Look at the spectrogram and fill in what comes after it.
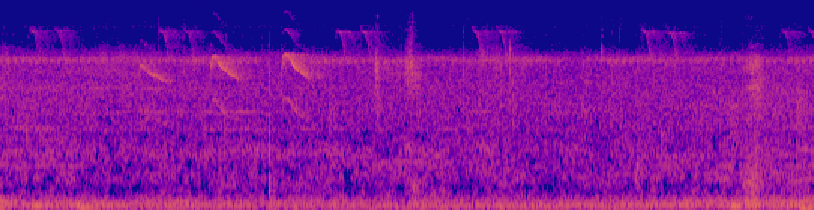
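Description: Wild birds calling: a running series of short, high, falling chirps, with three louder falling whistles about two to four seconds in, over a low background rumble. A brief sharp knock near the end.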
